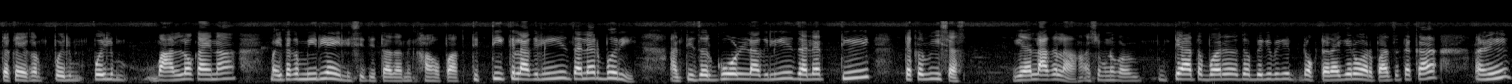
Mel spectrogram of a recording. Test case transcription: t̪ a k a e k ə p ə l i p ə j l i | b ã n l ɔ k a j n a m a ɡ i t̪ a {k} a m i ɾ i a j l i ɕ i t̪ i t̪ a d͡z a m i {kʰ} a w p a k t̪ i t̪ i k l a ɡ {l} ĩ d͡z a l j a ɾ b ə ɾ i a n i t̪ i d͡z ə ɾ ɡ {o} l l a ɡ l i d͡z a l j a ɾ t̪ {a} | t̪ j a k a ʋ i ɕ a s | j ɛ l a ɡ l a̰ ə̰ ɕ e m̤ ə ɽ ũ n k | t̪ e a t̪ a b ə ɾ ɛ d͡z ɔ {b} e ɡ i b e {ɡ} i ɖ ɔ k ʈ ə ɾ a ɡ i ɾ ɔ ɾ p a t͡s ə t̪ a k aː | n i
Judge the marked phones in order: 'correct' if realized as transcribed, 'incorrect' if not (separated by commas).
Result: correct, correct, correct, correct, incorrect, correct, correct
